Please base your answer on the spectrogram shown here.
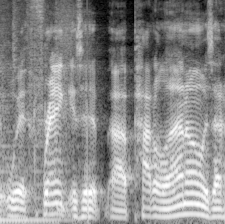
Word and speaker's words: Patalano: i'm joined today with frank is it uh patalano is that how you pronounce this yes all right phonetics phonics for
